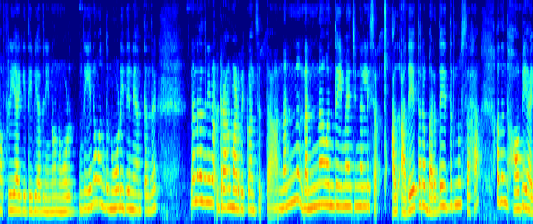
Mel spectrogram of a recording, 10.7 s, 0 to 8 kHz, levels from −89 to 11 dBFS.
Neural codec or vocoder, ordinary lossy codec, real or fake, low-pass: none; none; real; none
